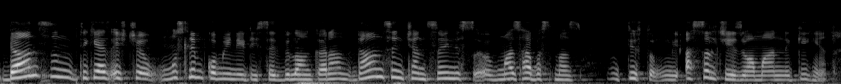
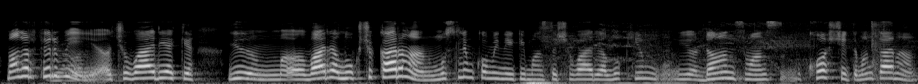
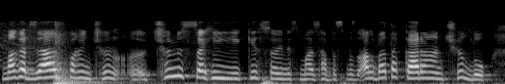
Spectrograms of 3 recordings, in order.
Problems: background sounds at intervals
